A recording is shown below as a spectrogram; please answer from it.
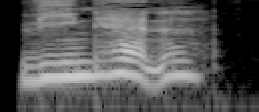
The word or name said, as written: vinhandler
